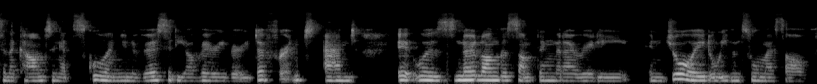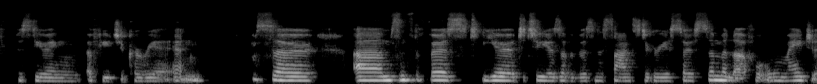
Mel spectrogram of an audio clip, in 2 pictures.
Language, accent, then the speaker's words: English; Port Shepstone, KwaZulu-Natal, South Africa; moved away as an adult; now in Cape Town, South Africa; I'm from a small town in KwaZulu-Natal called Borshepston, or what I like to refer to as Sheppyland. I grew up and I schooled in Borshepston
